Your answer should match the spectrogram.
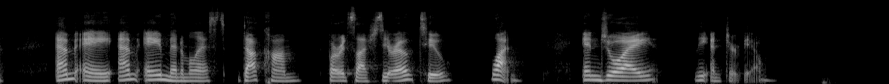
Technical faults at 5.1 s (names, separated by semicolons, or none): none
